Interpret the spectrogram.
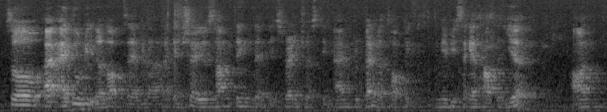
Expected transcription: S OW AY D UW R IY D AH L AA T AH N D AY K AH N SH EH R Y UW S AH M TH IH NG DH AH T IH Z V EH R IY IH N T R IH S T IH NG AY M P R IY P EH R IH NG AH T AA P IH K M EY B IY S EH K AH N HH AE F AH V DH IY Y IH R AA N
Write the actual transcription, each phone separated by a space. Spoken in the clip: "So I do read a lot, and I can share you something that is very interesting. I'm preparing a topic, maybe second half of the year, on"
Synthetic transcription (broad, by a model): S OW AY D UW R IY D AH L AA T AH N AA AY K AH N SH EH Y UW S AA M T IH NG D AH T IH S V EH R IY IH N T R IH S T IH NG AY M P R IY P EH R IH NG AH T AA P IH K M EY B IY S EH K AH N HH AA F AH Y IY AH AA N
